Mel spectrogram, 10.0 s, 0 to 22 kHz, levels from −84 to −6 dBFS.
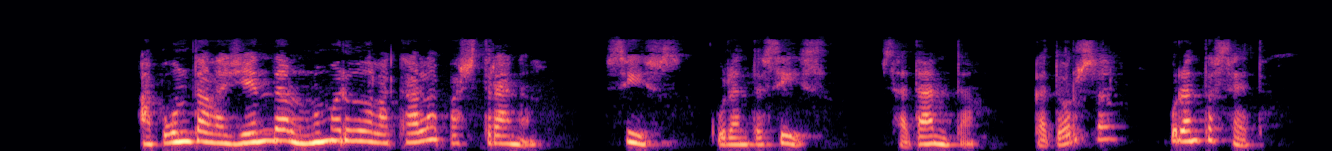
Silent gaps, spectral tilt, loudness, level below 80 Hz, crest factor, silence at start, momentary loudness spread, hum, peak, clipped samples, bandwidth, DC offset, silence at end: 7.65-7.75 s; -6.5 dB/octave; -19 LUFS; -60 dBFS; 16 dB; 1.05 s; 19 LU; none; -4 dBFS; under 0.1%; 7.6 kHz; under 0.1%; 0.6 s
